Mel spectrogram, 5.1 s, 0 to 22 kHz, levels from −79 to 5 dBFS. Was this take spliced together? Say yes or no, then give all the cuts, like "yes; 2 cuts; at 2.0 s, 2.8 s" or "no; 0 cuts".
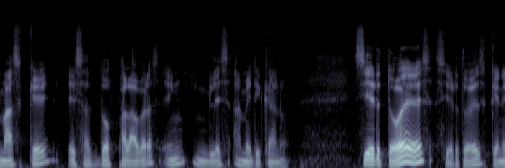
no; 0 cuts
